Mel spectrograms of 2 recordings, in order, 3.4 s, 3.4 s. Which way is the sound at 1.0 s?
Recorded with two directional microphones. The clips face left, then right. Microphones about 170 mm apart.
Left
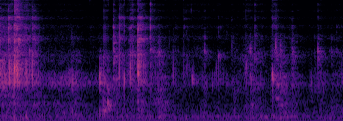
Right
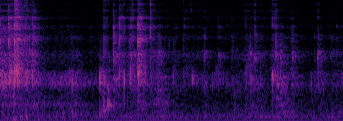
10° right (ahead or behind).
